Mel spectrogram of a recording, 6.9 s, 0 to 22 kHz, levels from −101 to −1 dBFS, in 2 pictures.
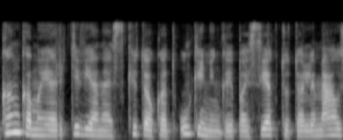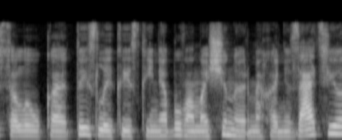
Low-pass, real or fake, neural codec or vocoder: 10.8 kHz; real; none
